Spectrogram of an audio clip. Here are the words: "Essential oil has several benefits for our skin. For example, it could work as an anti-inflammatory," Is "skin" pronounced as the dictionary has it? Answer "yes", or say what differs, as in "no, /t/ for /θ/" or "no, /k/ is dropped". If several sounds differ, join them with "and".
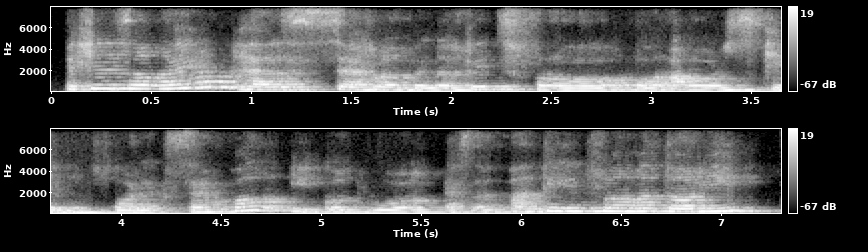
no, /l/ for /n/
